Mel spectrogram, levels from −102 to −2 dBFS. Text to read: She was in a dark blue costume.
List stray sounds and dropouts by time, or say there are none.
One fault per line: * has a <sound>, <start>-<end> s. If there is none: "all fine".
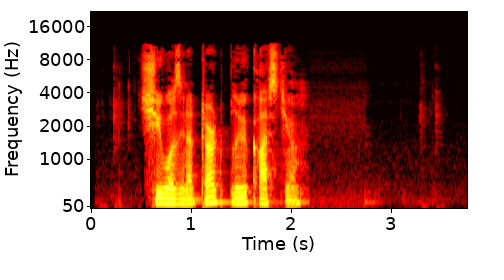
all fine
